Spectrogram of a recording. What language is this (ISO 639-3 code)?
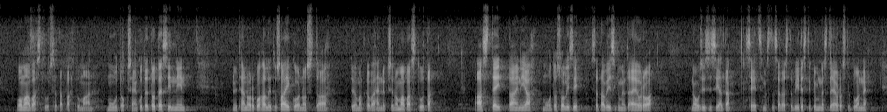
fin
